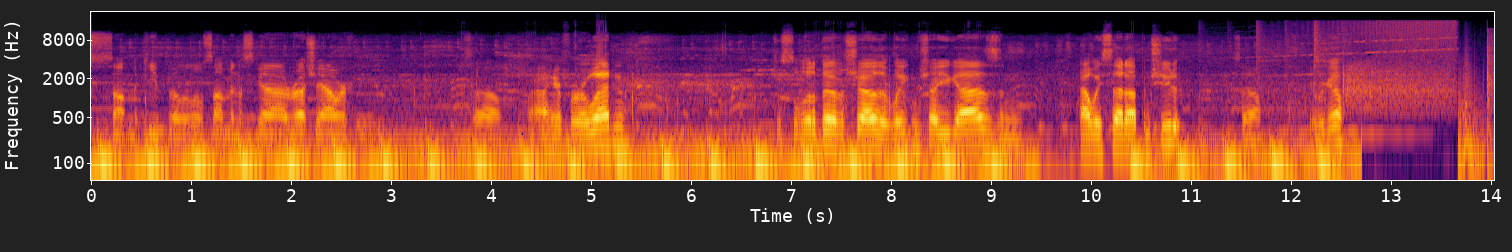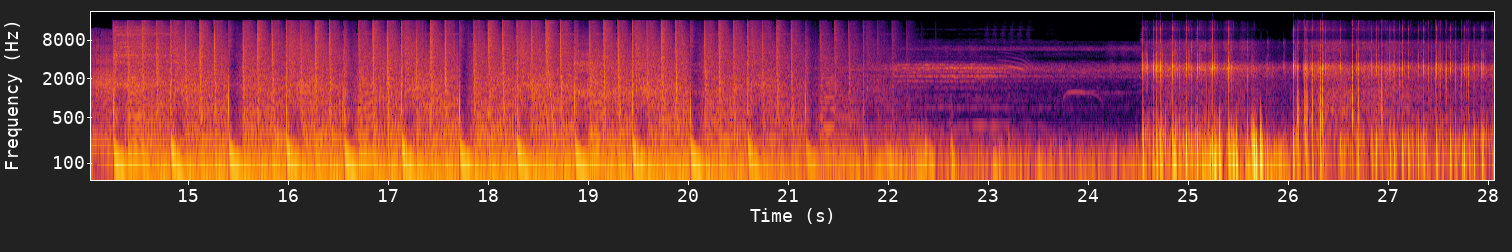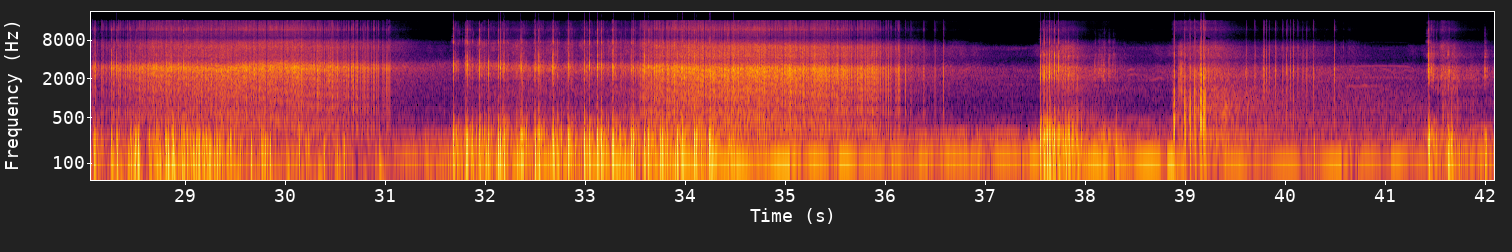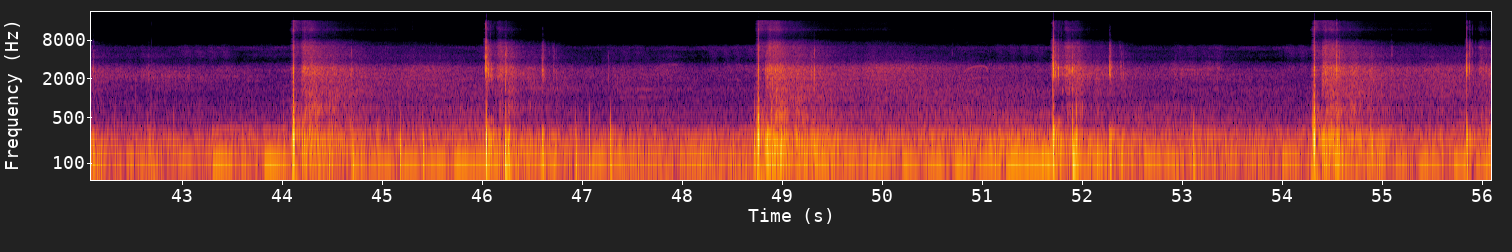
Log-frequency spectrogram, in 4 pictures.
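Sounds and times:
fireworks crackling and popping: 0:11.5 - 0:22.4, 0:24.5 - 0:36.7, 0:37.6 - 0:40.6, 0:48.7 - 0:50.0, 0:54.3 - 0:56.0
loud aerial firework bursts: 0:24.5 - 0:36.6, 0:38.9 - 0:40.6.

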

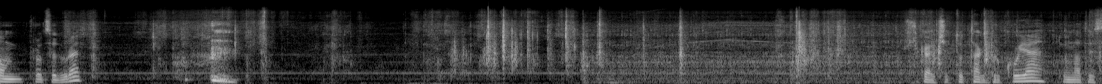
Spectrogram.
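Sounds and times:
paper rustling: 0:00.6 - 0:11.0
printer tray clicks and clatters: 0:05.2 - 0:07.0, 0:07.8 - 0:11.0.

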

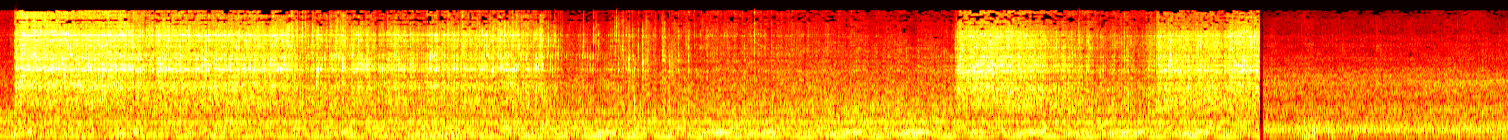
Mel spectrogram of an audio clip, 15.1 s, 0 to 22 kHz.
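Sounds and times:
pressurized gas hissing: 0:00.0 - 0:06.4, 0:09.6 - 0:12.6
low machine hum: 0:00.0 - 0:15.0.

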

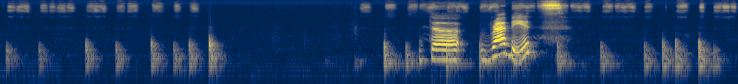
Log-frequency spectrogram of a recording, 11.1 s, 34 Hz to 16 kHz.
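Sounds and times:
pen strokes on a whiteboard: 0:00.0 - 0:03.1, 0:05.3 - 0:07.4, 0:08.0 - 0:11.0.

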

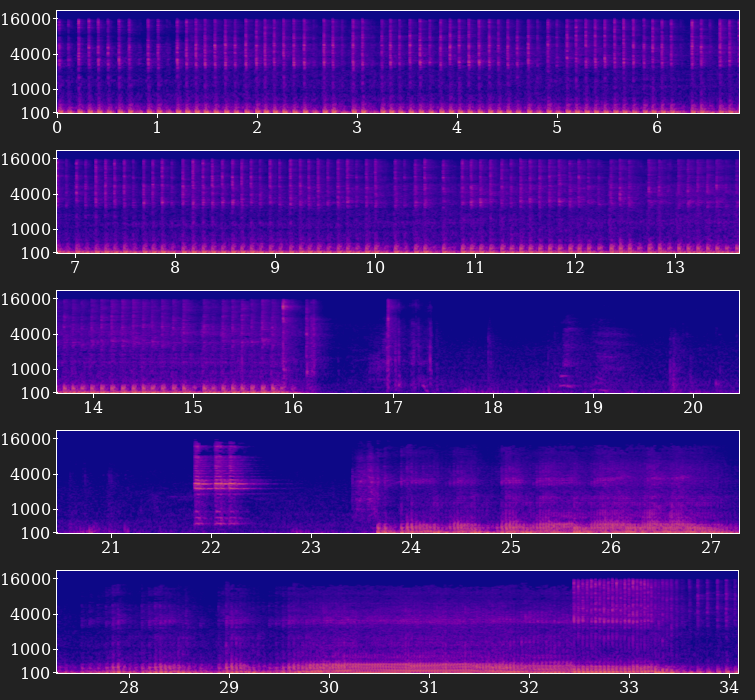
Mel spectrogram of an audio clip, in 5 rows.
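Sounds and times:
quad bike engine idling: 0:00.0 - 0:16.1.

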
